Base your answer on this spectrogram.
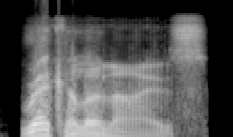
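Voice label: "recolonize", British English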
